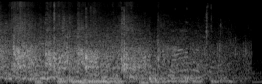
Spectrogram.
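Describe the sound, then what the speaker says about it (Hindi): An audience at a poetry gathering claps to welcome a poet. The dense, close applause fades slightly, then cuts off abruptly. "एक बार जोरदार ताली बजाइए आप, उनका स्वागत करिए आप"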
